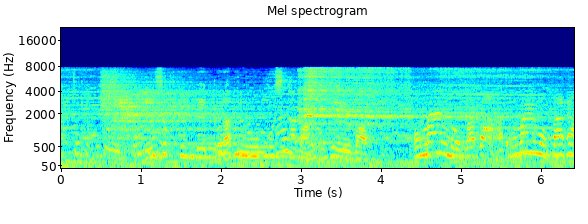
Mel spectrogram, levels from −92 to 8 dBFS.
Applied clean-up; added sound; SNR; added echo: none; Screech; 6 dB; reverberation time 1.3 s.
